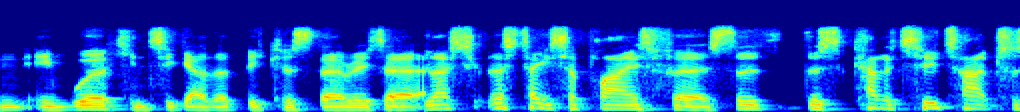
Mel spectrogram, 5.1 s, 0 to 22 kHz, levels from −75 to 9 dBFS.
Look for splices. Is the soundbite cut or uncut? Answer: cut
